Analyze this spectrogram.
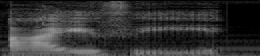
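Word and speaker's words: Eyevee: Her name is Ivy, but it's spelled E-Y-E-V-E-E.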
